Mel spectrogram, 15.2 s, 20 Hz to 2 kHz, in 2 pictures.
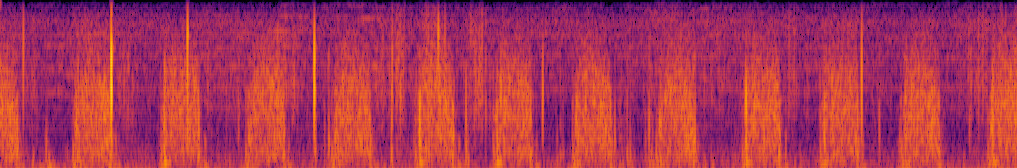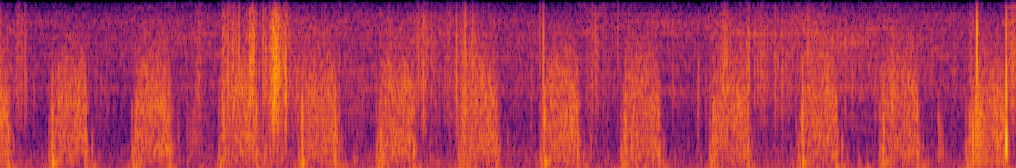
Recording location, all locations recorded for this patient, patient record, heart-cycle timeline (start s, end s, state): tricuspid valve (TV)
aortic valve (AV)+pulmonary valve (PV)+tricuspid valve (TV)+mitral valve (MV)
#Age: Child
#Sex: Female
#Height: 128.0 cm
#Weight: 26.8 kg
#Pregnancy status: False
#Murmur: Present
#Murmur locations: aortic valve (AV)+mitral valve (MV)+pulmonary valve (PV)+tricuspid valve (TV)
#Most audible location: tricuspid valve (TV)
#Systolic murmur timing: Holosystolic
#Systolic murmur shape: Plateau
#Systolic murmur grading: II/VI
#Systolic murmur pitch: Medium
#Systolic murmur quality: Harsh
#Diastolic murmur timing: nan
#Diastolic murmur shape: nan
#Diastolic murmur grading: nan
#Diastolic murmur pitch: nan
#Diastolic murmur quality: nan
#Outcome: Abnormal
#Campaign: 2015 screening campaign
0.00	0.52	unannotated
0.52	0.66	S1
0.66	0.74	systole
0.74	0.90	S2
0.90	1.22	diastole
1.22	1.34	S1
1.34	1.46	systole
1.46	1.58	S2
1.58	1.84	diastole
1.84	1.96	S1
1.96	2.02	systole
2.02	2.16	S2
2.16	2.50	diastole
2.50	2.66	S1
2.66	2.74	systole
2.74	2.86	S2
2.86	3.12	diastole
3.12	3.26	S1
3.26	3.34	systole
3.34	3.48	S2
3.48	3.72	diastole
3.72	3.84	S1
3.84	3.90	systole
3.90	4.02	S2
4.02	4.30	diastole
4.30	4.44	S1
4.44	4.50	systole
4.50	4.62	S2
4.62	4.88	diastole
4.88	5.02	S1
5.02	5.10	systole
5.10	5.26	S2
5.26	5.56	diastole
5.56	5.70	S1
5.70	5.80	systole
5.80	5.88	S2
5.88	6.16	diastole
6.16	6.30	S1
6.30	6.36	systole
6.36	6.48	S2
6.48	6.76	diastole
6.76	6.88	S1
6.88	6.96	systole
6.96	7.10	S2
7.10	7.42	diastole
7.42	7.56	S1
7.56	7.64	systole
7.64	7.78	S2
7.78	8.02	diastole
8.02	8.18	S1
8.18	8.24	systole
8.24	8.34	S2
8.34	8.62	diastole
8.62	8.74	S1
8.74	8.80	systole
8.80	8.96	S2
8.96	9.28	diastole
9.28	9.40	S1
9.40	9.48	systole
9.48	9.62	S2
9.62	9.86	diastole
9.86	10.02	S1
10.02	10.10	systole
10.10	10.20	S2
10.20	10.46	diastole
10.46	10.58	S1
10.58	10.64	systole
10.64	10.80	S2
10.80	11.08	diastole
11.08	11.22	S1
11.22	11.28	systole
11.28	11.42	S2
11.42	11.68	diastole
11.68	11.84	S1
11.84	11.92	systole
11.92	12.02	S2
12.02	12.30	diastole
12.30	12.42	S1
12.42	12.50	systole
12.50	12.64	S2
12.64	12.93	diastole
12.93	13.06	S1
13.06	13.16	systole
13.16	13.30	S2
13.30	13.62	diastole
13.62	13.78	S1
13.78	13.86	systole
13.86	13.96	S2
13.96	14.20	diastole
14.20	14.38	S1
14.38	14.44	systole
14.44	14.58	S2
14.58	14.87	diastole
14.87	15.25	unannotated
